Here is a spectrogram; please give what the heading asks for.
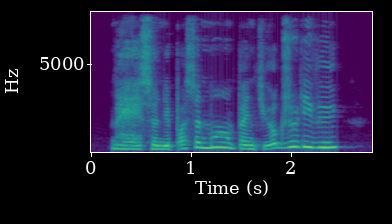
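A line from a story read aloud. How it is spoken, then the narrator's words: Exclaimed. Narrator (French): s'écria Jean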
